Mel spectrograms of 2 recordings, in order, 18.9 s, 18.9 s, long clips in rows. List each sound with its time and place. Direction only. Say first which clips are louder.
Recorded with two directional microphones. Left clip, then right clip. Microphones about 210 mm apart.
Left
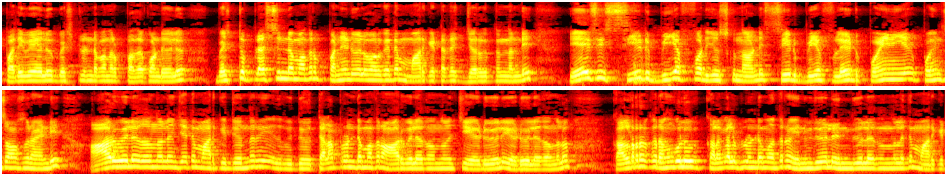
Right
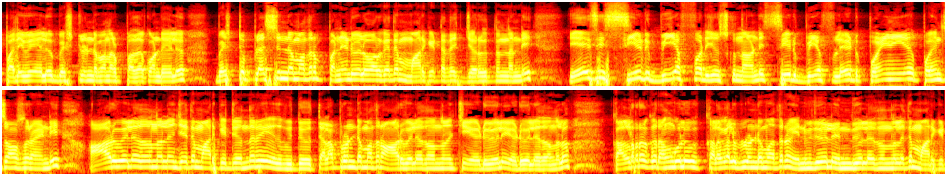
0.1 s a man's voice: right 4 dB; 35° right (ahead or behind)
